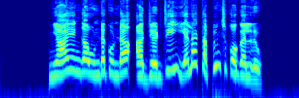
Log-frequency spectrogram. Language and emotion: Telugu, angry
